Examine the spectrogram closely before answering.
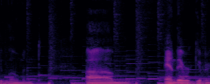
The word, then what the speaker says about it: Lomond: you pronounce it um I've always said lamond but I think it might be Lomond um and they were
